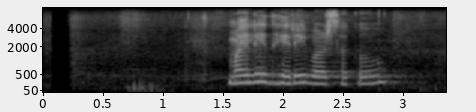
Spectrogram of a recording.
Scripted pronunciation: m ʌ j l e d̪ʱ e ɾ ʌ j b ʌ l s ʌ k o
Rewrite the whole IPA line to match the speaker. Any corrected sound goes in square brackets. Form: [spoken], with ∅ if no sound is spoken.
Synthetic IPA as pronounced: m ʌ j l e d̪ʱ e ɾ ʌ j b ʌ [r] s ʌ k o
